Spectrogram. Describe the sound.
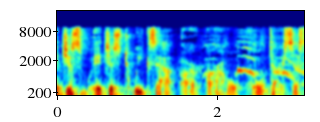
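A dog whines in thin, high whimpers under a person talking continuously, the cries wavering briefly between the words.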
